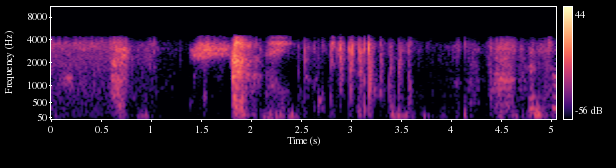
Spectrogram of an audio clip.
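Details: Two Dobermanns, Tyra aged two and her granddad Thunder aged seven, play with a garden hose on a very hot day; a high tonal whine and short excited yelps cut through bursts of hissing, splashing water.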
